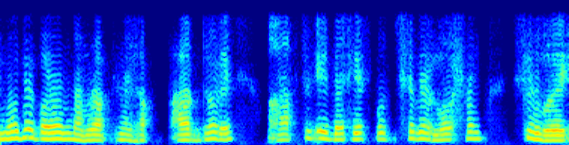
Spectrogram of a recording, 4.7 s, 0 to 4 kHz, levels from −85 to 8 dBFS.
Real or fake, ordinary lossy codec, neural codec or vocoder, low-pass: fake; none; codec, 16 kHz, 0.5 kbps, FreqCodec, smaller model; 3.6 kHz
